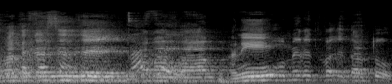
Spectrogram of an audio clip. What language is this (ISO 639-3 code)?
heb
